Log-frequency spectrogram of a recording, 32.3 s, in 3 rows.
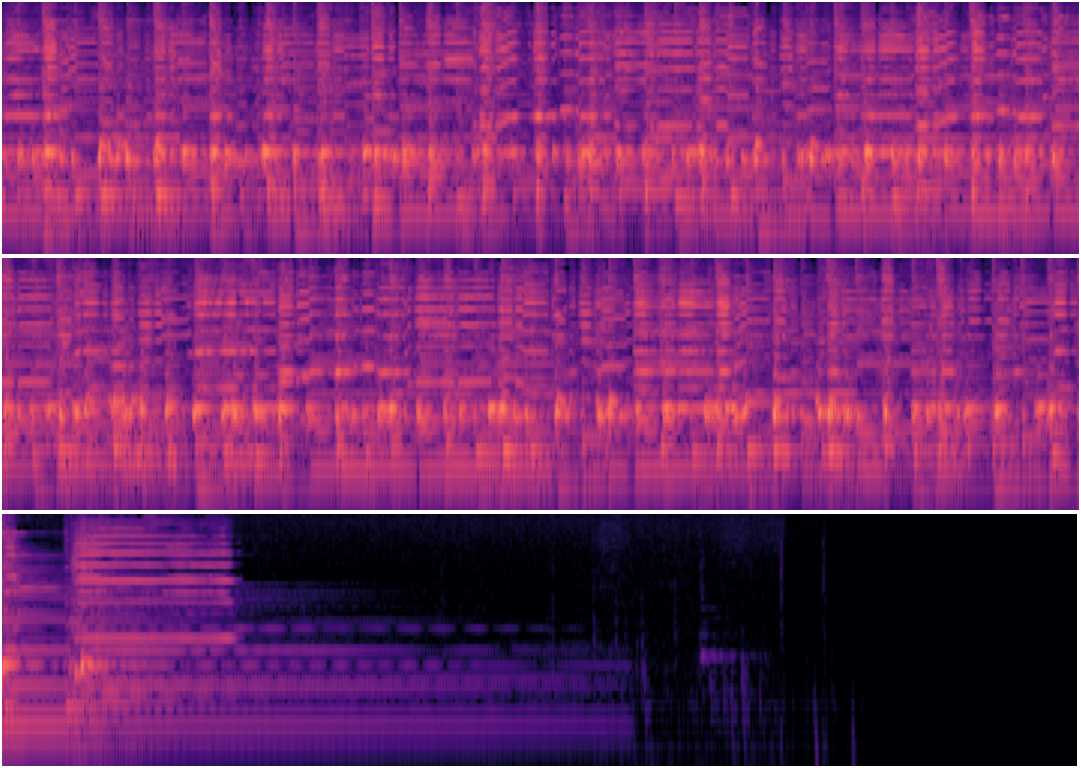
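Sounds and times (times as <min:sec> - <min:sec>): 
banjo: 0:00.0 - 0:23.9.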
